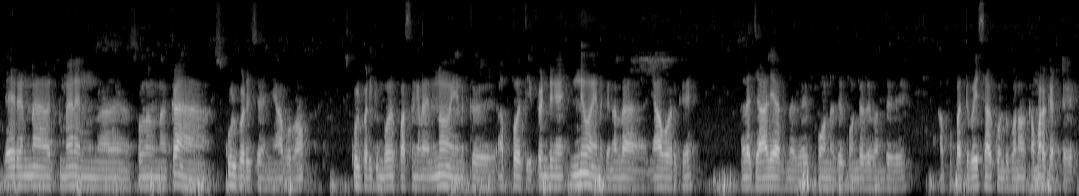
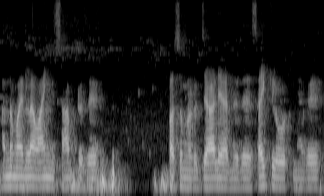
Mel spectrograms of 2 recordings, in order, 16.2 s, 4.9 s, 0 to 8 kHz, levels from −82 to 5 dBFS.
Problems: none marked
